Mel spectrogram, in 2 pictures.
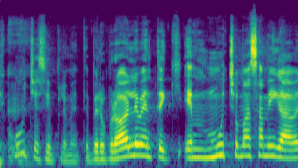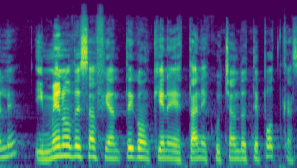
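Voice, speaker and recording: Lively intonation marks this voice in a Chilean accent, captured in a very clean recording with a silent background. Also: man. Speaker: podcast host, leadership coach. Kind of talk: casual podcast conversation.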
